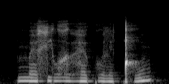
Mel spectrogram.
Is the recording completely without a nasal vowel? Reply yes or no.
yes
